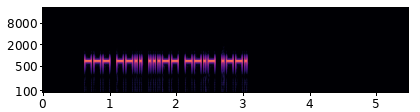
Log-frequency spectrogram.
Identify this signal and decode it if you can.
Morse code, heard as a keyed tone, about 36 wpm, 700 Hz. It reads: OZ3QP
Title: DXCC-100 Call Signs - 5 Characters - Repeated 3x - 35wpm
